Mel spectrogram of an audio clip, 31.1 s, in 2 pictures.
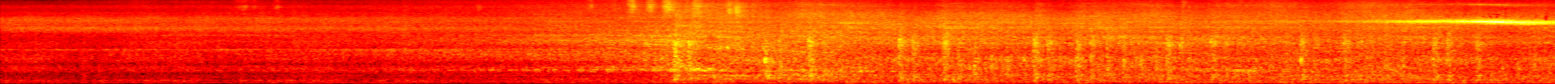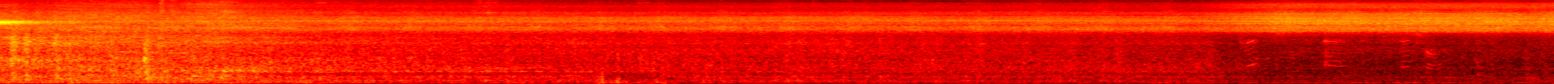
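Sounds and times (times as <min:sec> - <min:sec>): train wheel-on-rail rumble: 0:00.0 - 0:31.0
high wheel squeal: 0:13.5 - 0:16.4.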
